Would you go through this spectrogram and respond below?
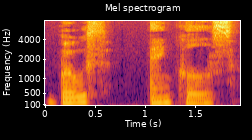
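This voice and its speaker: A woman leading a guided yoga nidra relaxation in a calm, soothing manner, leaving long pauses between gentle instructions. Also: on the low side, husky.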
